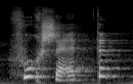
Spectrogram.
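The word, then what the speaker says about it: fourchette: через Ці дві літери знову ж фухшет ви ба Чите чому це ою фухшет виделка Ну і згадаємо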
